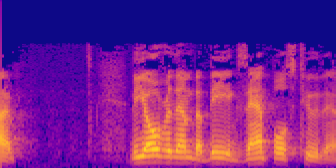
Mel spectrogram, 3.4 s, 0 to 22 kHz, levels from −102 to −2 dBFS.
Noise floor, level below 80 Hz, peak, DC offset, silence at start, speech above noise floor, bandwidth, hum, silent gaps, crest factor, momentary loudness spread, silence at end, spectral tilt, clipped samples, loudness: -66 dBFS; -78 dBFS; -2 dBFS; under 0.1%; 0 s; 47 dB; 7.8 kHz; none; none; 20 dB; 12 LU; 0 s; -1.5 dB/octave; under 0.1%; -20 LUFS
